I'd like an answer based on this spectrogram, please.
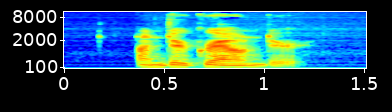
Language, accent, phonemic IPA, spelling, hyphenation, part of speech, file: English, US, /ˌʌn.dɚˈɡɹaʊn.dɚ/, undergrounder, un‧der‧ground‧er, noun, En-us-undergrounder.ogg
- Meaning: 1. An underground publication or movie 2. A person who dwells underground 3. One who is part of a secret or underground society or subculture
